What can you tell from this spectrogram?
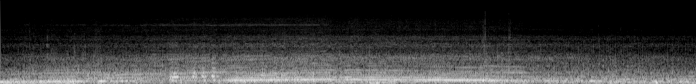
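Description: Petrol engine pulling hard at high revs with an uneven, stumbling beat and brief dips in power: a high-rpm misfire, cause unclear.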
